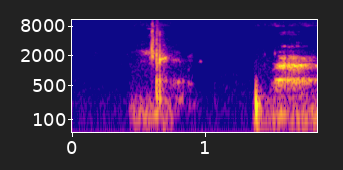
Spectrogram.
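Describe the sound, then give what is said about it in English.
A dog named Beatrix lets out one short, soft bark, then a brief, higher whining yelp about a second later, both fairly quiet with no talking. “A single bark from Beatrix.”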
